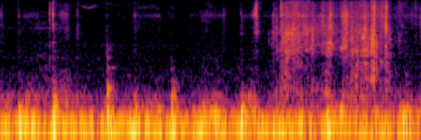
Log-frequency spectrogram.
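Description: Fingers press and rub on a soft rubber mould.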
